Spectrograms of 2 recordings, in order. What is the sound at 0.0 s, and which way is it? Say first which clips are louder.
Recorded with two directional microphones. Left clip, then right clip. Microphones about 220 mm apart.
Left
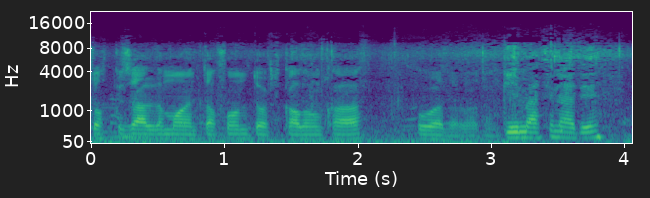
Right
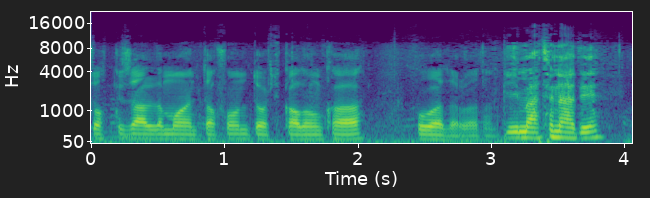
Speech: right 9 dB; 50° right (ahead or behind).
